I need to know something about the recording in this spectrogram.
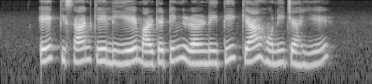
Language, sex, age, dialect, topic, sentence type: Hindi, female, 18-24, Marwari Dhudhari, agriculture, question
